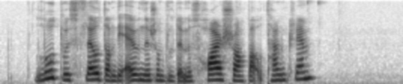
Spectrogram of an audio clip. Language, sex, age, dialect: Faroese, female, 15-35, Vágar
